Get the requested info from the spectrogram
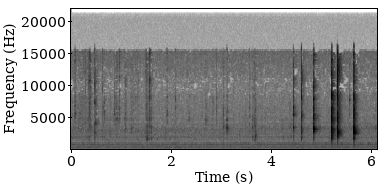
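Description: Small plastic clicks and snaps of a Transformers action figure's parts being moved and tabbed into place while it is transformed, a few scattered at first and several sharper clicks near the end.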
